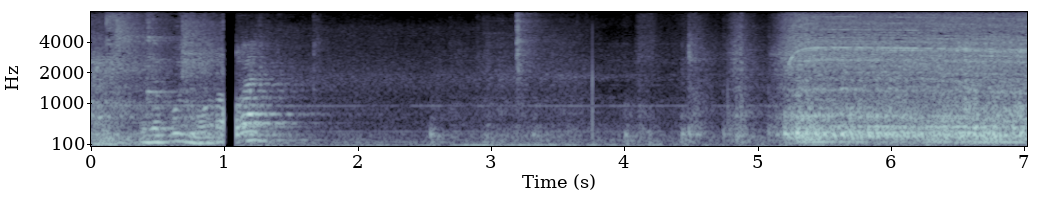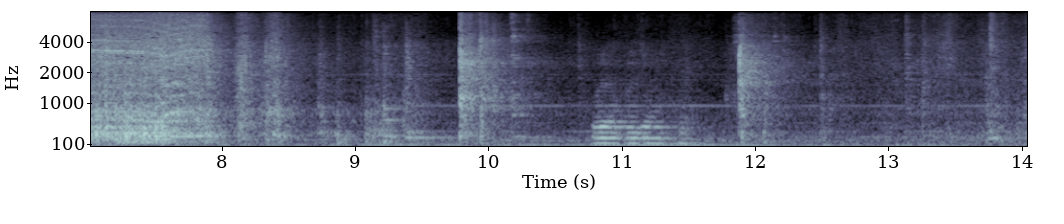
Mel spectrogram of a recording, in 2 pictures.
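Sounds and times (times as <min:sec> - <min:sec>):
power drill on sheet metal: 0:04.8 - 0:08.5.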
